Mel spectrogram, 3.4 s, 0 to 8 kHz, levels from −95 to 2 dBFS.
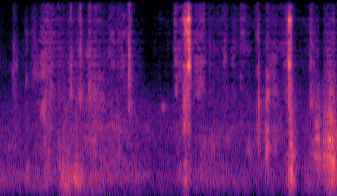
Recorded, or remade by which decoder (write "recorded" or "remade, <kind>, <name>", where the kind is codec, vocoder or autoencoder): remade, vocoder, WaveNeXt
